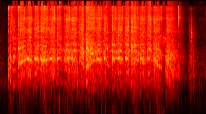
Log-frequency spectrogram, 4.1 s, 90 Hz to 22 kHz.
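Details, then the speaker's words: BMW F650GS left standing 5 years, with fuel pump and injector issues, first start attempt with carb cleaner and a clacking at the bottom: the starter turns steadily about three seconds without firing. Fuel delivery suspected. Cranks, no start. "Right, so nothing's happening so far. Let's give it a bit more encouragement."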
